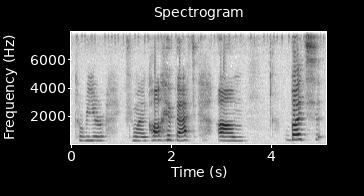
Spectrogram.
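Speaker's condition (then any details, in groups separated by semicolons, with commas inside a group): Cerebral palsy; slow typing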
